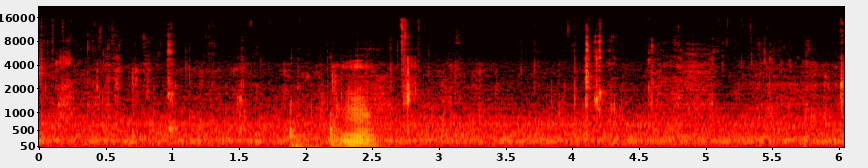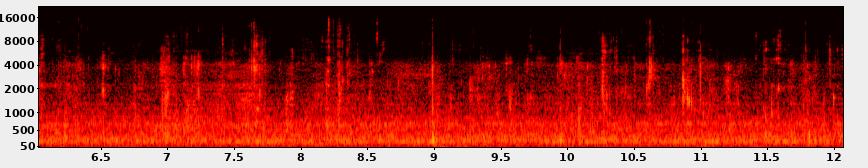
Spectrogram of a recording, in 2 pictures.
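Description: Close-up eating sounds: faint chewing and biting, with small crunches and mouth clicks from fried egg rolls and noodles. One louder sound about two seconds in falls in pitch.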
